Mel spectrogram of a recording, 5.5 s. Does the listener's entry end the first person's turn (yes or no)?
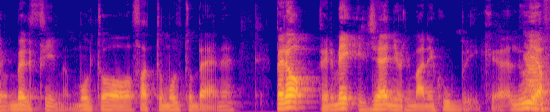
no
